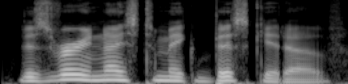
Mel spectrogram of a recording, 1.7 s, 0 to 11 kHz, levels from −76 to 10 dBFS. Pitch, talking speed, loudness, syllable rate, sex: 145 Hz, 275 wpm, -17 LUFS, 6.4 syllables/s, male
